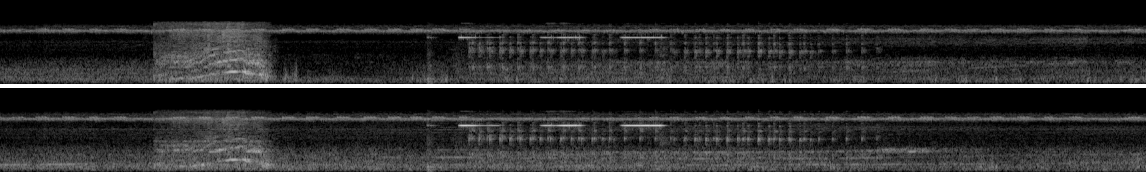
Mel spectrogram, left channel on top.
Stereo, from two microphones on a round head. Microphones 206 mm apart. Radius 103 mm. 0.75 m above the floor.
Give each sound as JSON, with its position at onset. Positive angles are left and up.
{"t": 0.0, "sound": "an insect", "side_deg": 5, "distance_m": 1.5}
{"t": 1.5, "sound": "a zipper", "side_deg": 65, "distance_m": 0.6}
{"t": 4.3, "sound": "a fire alarm", "side_deg": -5, "distance_m": 1.6}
